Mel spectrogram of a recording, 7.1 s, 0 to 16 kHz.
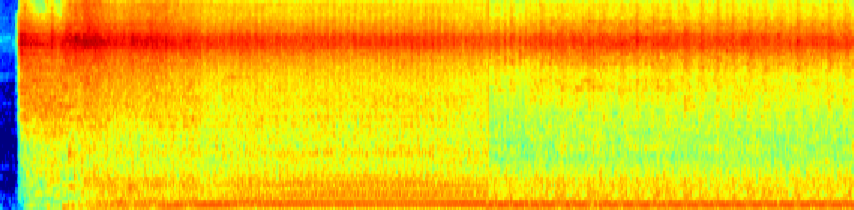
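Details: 350 V8, stored under a tarp for 20 years, swapped into a Cadillac and converted from TBI to a rebuilt carburetor with a new electric fuel pump. First start: brief crank, then a steady, even idle. Normal start.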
